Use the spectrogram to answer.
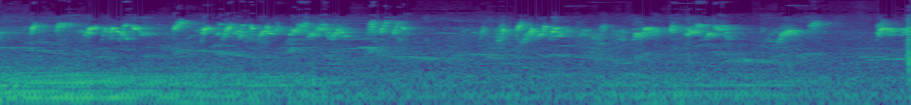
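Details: Red-whiskered bulbul delivering a lively run of chirpy, warbled phrases in quick succession, rising and falling, with brief gaps between bursts and a faint low background rumble.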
